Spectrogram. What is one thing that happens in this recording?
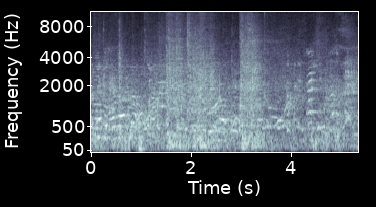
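Hockey sticks clack against the ice.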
